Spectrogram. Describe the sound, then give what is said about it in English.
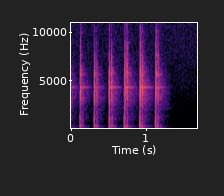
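Knocking on an outer entrance door: six sharp, evenly spaced knocks in a steady rhythm, heard alone, then silence. “Peter knocked at the outer entrance”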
